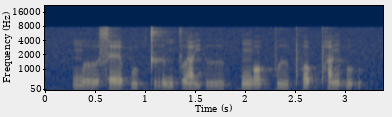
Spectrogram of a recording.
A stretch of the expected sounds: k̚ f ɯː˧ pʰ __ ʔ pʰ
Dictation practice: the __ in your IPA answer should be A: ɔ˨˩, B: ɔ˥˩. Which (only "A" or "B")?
B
